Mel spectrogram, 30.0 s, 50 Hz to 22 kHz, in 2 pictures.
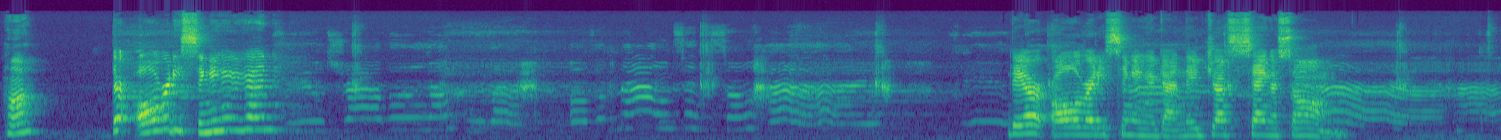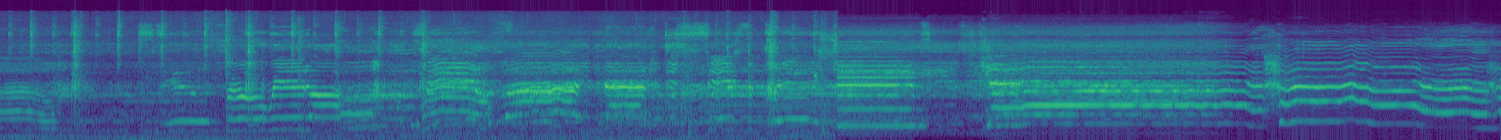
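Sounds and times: singing over pop music: 0:01.2 - 0:30.0.

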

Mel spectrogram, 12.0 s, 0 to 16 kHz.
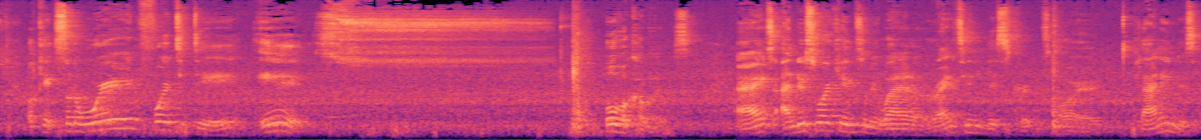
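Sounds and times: steady high hiss: 0:00.0 - 0:11.0.

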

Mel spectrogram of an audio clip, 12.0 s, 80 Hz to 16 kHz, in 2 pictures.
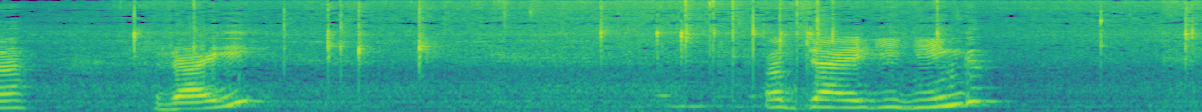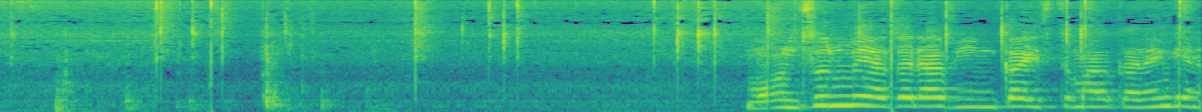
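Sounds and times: oil sizzling: 0:00.0 - 0:12.0
seeds clicking in pot: 0:08.0 - 0:12.0.

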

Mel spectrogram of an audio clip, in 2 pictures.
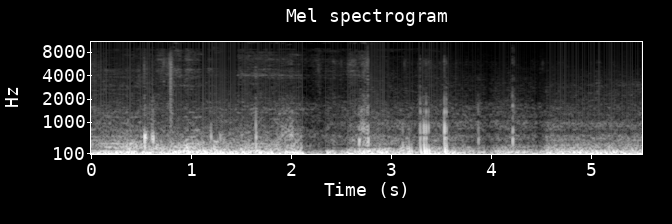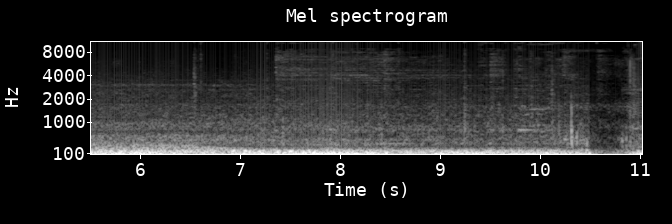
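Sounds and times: car cabin road rumble: 0:00.0 - 0:11.0.

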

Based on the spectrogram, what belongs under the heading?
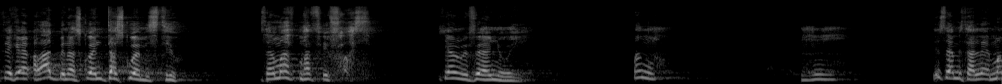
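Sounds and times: woman preaching: 0:00.0 - 0:05.5, 0:06.4 - 0:06.9, 0:09.3 - 0:10.0.

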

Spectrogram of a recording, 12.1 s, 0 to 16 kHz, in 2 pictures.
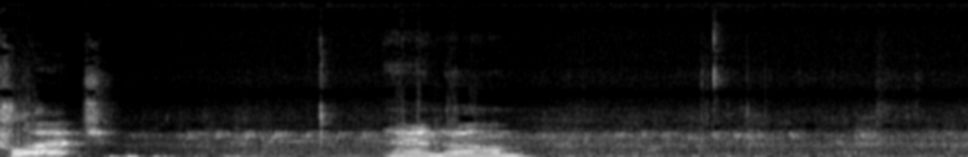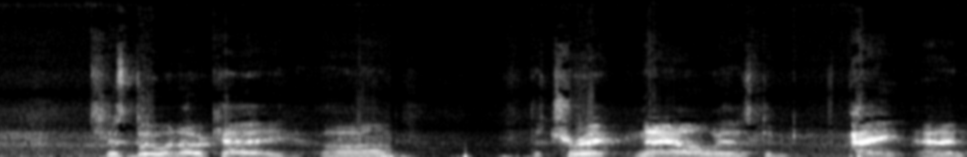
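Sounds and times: low room background noise: 0:00.0 - 0:12.0.

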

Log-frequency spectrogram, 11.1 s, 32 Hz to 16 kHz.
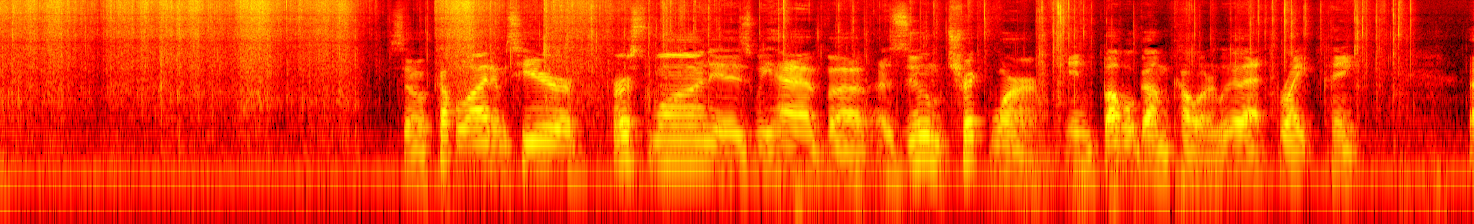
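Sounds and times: plastic bag rustling: 0:00.0 - 0:11.0.

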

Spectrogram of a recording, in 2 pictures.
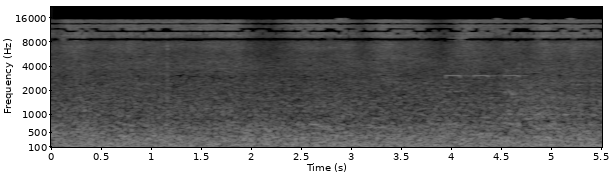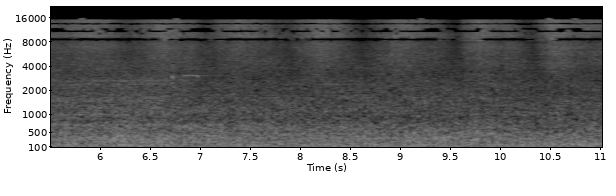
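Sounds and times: exhibition hall rumble and hiss: 0:00.0 - 0:11.0
faint short high beeps: 0:03.9 - 0:04.8.

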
